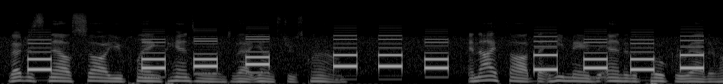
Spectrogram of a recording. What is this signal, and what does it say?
DTMF, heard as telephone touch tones, dialled by hand, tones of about 230 ms, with hum and speech in English. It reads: 1 470 994 3416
